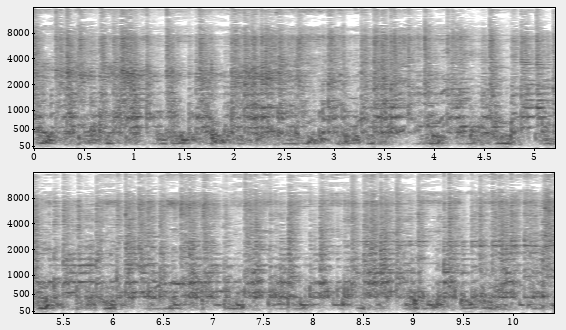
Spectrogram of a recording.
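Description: Teenmaar drumming: a fast, loud, continuous beat of many drum strokes.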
